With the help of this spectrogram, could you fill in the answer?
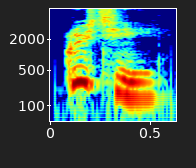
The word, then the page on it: gritty: British English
